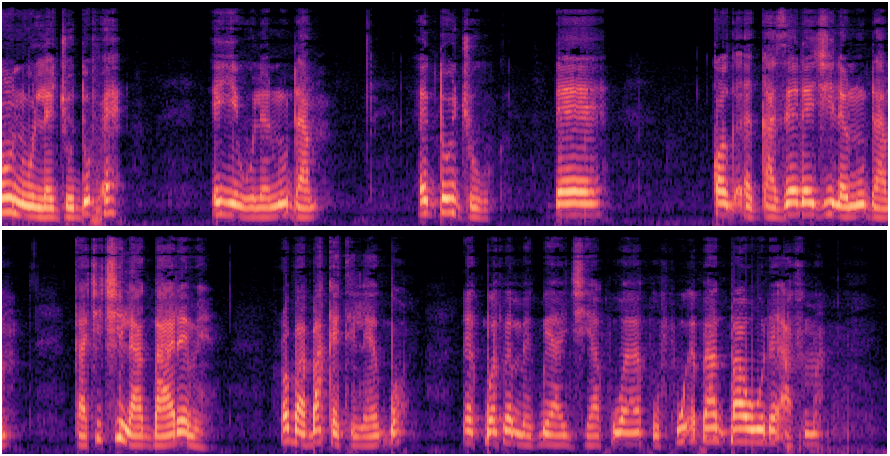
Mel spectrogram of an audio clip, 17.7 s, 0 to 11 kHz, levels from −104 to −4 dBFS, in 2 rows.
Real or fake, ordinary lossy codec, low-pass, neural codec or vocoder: real; MP3, 64 kbps; 9.9 kHz; none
